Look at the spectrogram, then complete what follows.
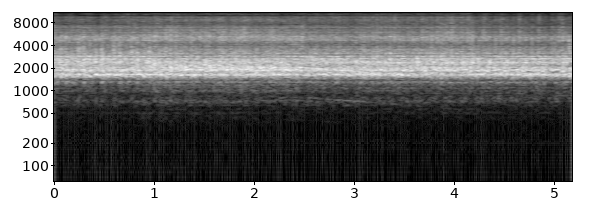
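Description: Simulated small diesel engine from an M-tronic sound card playing through the model locomotive's small 8-ohm speaker, idling with a steady, even rattle. It is thin and high, with little bass.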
